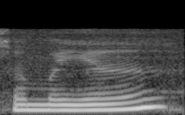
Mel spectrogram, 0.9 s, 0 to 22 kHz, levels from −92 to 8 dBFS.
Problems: constant background noise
